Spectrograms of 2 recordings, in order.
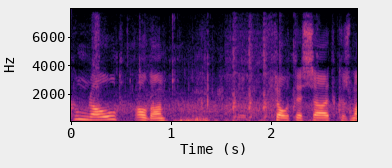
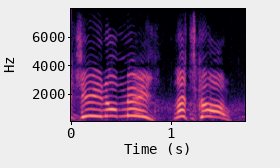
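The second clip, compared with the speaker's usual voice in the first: shout; 13 semitones higher than usual. Real, not acted. Rallying teammate under fire.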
